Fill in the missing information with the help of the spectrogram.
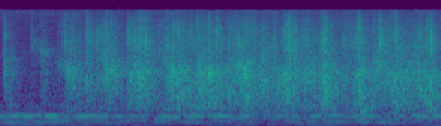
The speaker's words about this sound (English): See, I see you are clapping.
